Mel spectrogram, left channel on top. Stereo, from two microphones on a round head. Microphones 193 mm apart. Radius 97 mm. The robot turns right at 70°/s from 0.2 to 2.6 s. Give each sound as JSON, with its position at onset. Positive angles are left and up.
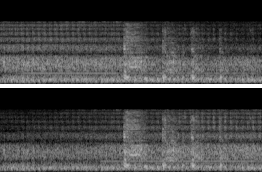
{"t": 0.0, "sound": "a helicopter", "side_deg": 70}
{"t": 1.2, "sound": "a cough", "side_deg": -15}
